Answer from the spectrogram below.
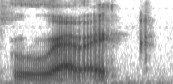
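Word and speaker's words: Roerich: Do you pronounce it Rorich? – So in my Russian pronunciation would be very bad. It was pronounced in the United States Rerich, and it was quite similar to that in Russian.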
